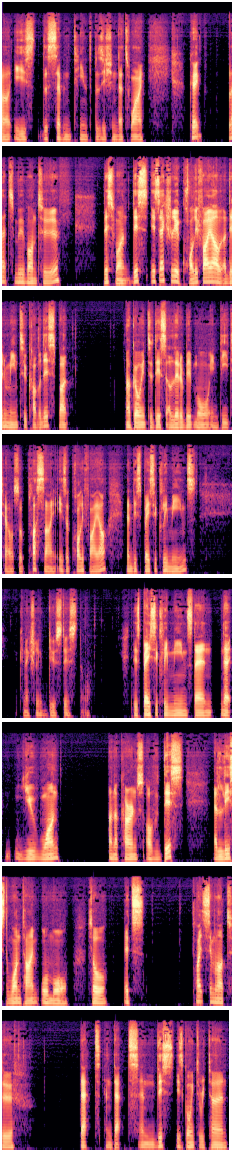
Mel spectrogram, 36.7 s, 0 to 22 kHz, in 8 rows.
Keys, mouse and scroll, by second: 0.2 click, 1.3 Left, 2.9 click, 4.2 scroll down 1, 4.8 click, 6.0 shift+Home, 6.2 shift+Home, 6.2 shift+Up, 6.3 shift+Up, 9.8 Tab, 10.6 shift+Tab, 10.8 shift+Tab, 11.3 click, 18.2 Right, 18.3 Right, 18.7 ctrl+shift+Left, 18.8 ctrl+shift+Left, 18.9 ctrl+shift+Left, 19.1 ctrl+shift+Left, 19.4 ctrl+shift+Left, 19.6 ctrl+shift+Left, 20.3 BackSpace, 20.5 Down, 24.1 click, 30.6 Right, 30.7 Right, 30.8 Right, 31.1 Left, 31.3-34.2 typing, 34.7 click, 35.8 ctrl+s, 36.1 F5.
